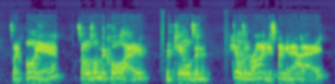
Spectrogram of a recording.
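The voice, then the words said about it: Exaggerated nasal Australian accent. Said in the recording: “that accent is hardcore and just Australian-ness... you got to go a bit more nasal. So like, you can turn it on and it gets, everything's a question”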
